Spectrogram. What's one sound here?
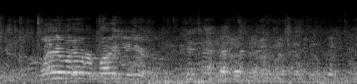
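A man speaks loudly and with animation to a crowd outdoors.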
